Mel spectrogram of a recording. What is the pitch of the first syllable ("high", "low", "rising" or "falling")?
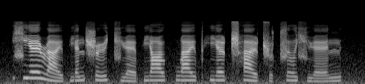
high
